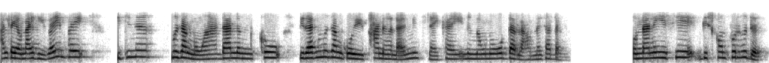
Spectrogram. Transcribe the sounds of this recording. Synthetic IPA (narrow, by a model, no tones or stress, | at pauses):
altajawnajɦɯjbajimpʰaj | bidinɯ | mɯzaŋnɔŋadanɯŋkʰɯwbiɾat̚mɯzaŋɡojpʰanɯɯnaɾɯmintʰinajkʰajnɯŋnawnɔɔp̚daɾlaɦɯnazadɯŋ | ɔnnanɯjesediskɔnpʰɔɾɦɯdɯ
